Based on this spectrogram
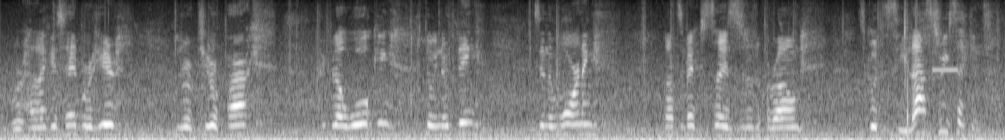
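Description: Music plays in the background while a man speaks at a fairly quick pace. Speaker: fitness instructor. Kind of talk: workout tutorial coaching. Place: open country.

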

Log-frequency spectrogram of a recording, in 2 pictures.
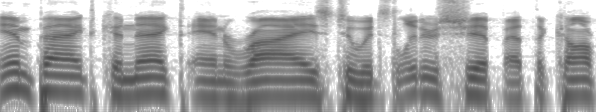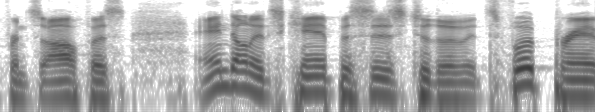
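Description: A man talks at a moderate pace with ordinary pitch variation. The sound is dry with no echo, and the background is quiet. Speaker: sports show co-host. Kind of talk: commentary. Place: hall. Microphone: headset.

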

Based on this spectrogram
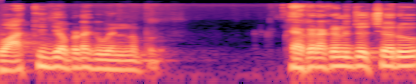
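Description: His tone is dark and mellow. This man's pitch sits in the medium range. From Andhra Pradesh, Mandapeta (East Godavari). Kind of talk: sermon. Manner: animated.

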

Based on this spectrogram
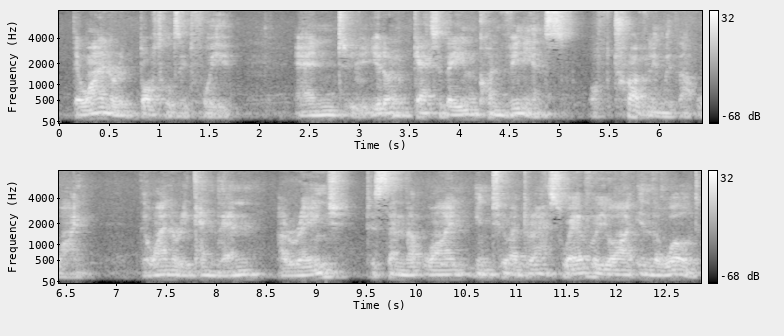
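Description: Light background noise and audible room echo around a man speaking at a moderate pace. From Cape Town, South Africa. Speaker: head sommelier. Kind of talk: interview answer. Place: office.

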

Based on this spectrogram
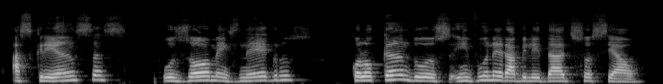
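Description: Against a quiet background, a man with a high pitch talks at a very slow pace with fairly even intonation. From Brazil. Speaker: artist and teacher. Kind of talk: online conference presentation. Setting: video call. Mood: warm, grateful. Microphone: earbuds.

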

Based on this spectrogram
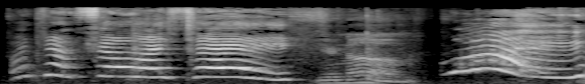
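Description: Speech comes at a very slow pace amid noticeable background noise. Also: woman. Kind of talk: groggy, confused chat. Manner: slurred, numb-mouthed, groggy post-anesthesia speech. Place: home room. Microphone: phone near.

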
